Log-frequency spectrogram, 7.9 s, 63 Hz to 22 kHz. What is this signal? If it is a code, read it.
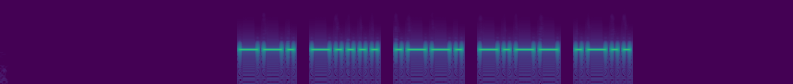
Morse code, heard as a keyed tone, about 20 wpm, 700 Hz. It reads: G6PYL
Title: DXCC-100 Call Signs - 5 Characters - Repeated 2x - 20wpm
